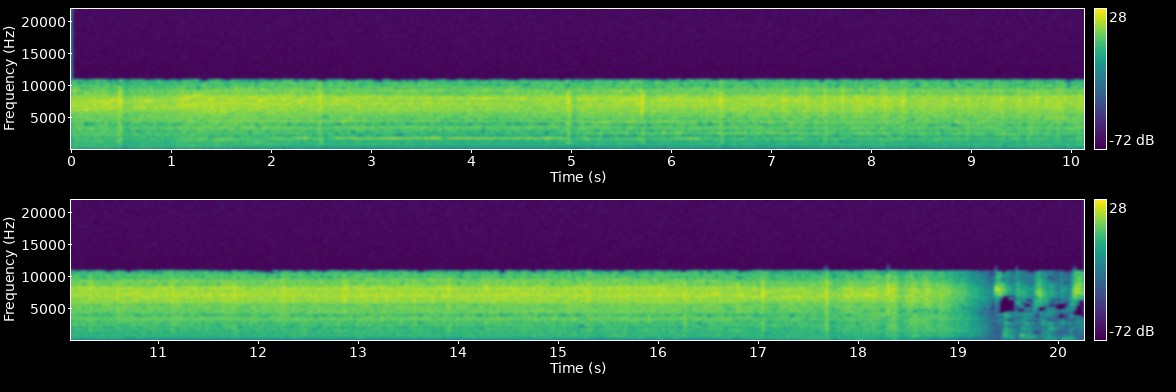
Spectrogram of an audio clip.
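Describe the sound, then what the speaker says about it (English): A blender roars loudly and steadily for a long stretch, its motor straining slightly against a thick nut blend for vegan mayonnaise before winding down abruptly at the end. "you need to play with them and get them going in your blender"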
